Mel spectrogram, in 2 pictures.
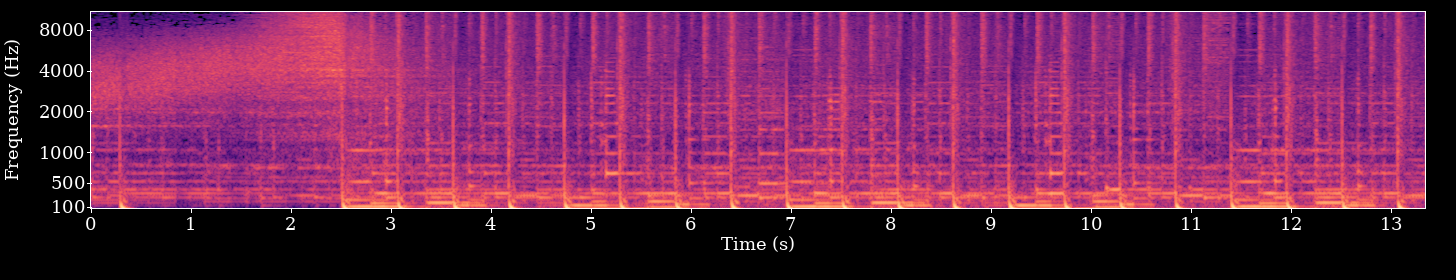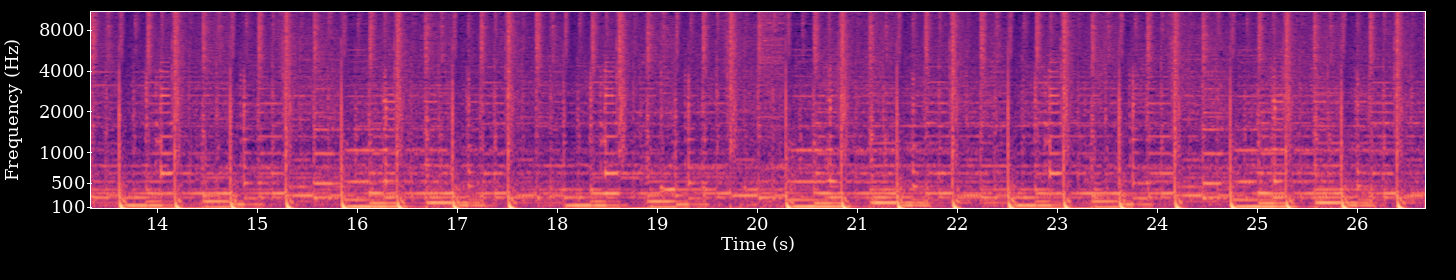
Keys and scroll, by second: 2.4 ctrl+alt+shift+a, 4.0 ctrl+d, 4.9 ctrl+j, 7.1 ctrl+alt+g, 7.2 ctrl+t, 19.6-22.5 typing, 25.3-26.4 typing.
